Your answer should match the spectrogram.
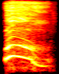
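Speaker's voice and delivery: high-pitched whoop of release; loud woo. Real, not acted. Host winding down after a rant, whooping. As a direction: let out a high "woo" to blow off steam.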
